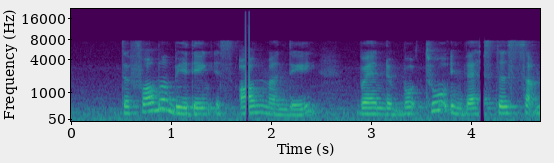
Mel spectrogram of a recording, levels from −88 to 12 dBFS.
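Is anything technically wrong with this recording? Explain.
Yes. The speech has two gaps at joins of encoded pieces: 1.75 to 1.79 s (37 ms) and 4.10 to 4.14 s (46 ms). Separately encoded segments were joined untrimmed, leaving encoder delay and end padding as silence. The sound drops out, its edges smeared, then resumes where it stopped.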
